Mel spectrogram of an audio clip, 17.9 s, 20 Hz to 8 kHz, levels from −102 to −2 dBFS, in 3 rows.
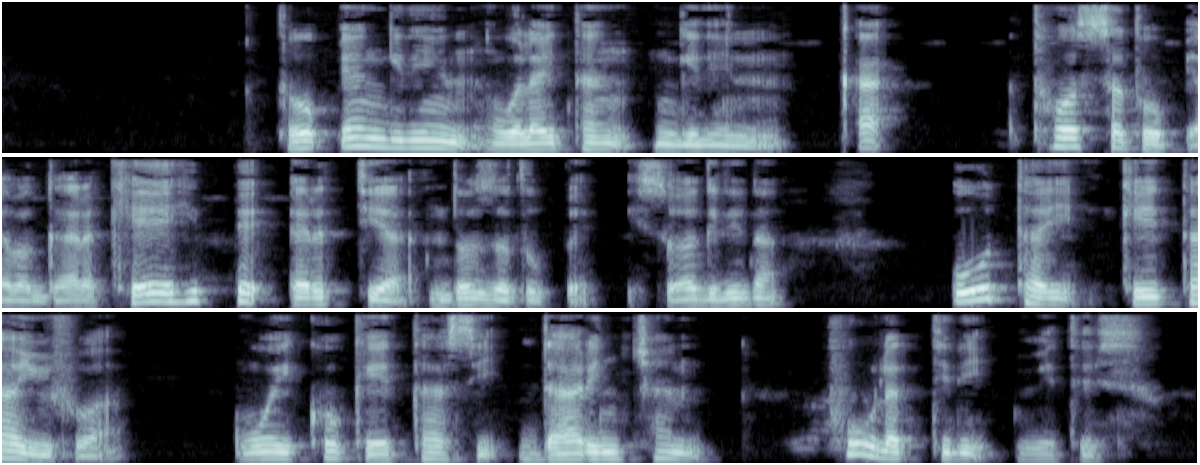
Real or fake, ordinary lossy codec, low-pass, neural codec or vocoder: real; MP3, 48 kbps; 7.2 kHz; none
